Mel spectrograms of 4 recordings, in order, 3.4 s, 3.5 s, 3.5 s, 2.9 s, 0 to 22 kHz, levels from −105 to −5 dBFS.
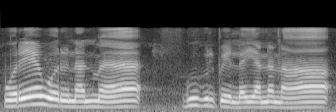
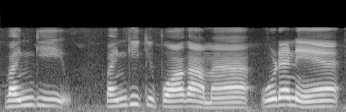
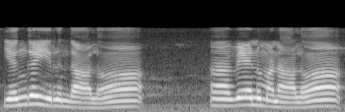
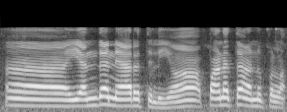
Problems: background sounds at intervals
